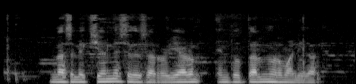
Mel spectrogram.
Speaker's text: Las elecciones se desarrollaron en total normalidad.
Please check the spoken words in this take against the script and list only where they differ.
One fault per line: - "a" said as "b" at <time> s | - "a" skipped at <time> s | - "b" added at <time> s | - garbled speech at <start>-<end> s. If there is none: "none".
none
